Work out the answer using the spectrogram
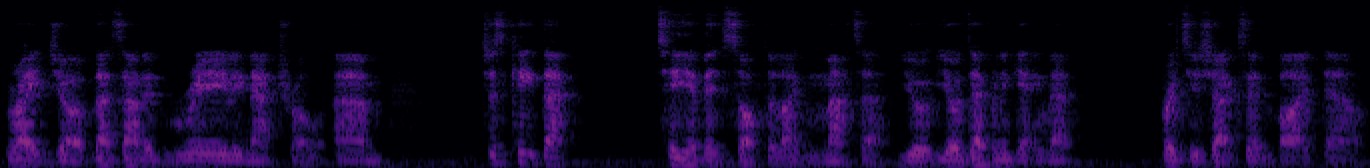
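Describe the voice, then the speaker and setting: Upbeat bright male AI voice assistant. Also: fairly low pitch, normal speed, roomy sound, far from the mic, slight background noise, rough recording. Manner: upbeat, encouraging, praises often. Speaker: AI pronunciation coach. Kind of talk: voice assistant coaching.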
